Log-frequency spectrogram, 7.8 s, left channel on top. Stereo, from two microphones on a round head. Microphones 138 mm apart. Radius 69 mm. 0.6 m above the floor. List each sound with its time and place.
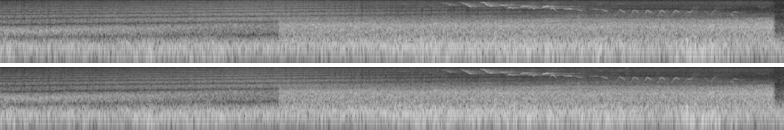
0.0 s an aircraft: 25° left (ahead or behind)
2.8 s a bird: 15° left (ahead or behind)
